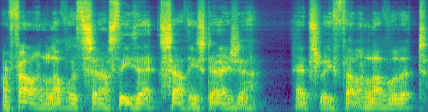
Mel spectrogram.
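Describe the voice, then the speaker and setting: Vocal fry in a New Zealand accent at a fairly slow pace. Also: man. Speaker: YouTuber. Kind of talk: interview.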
